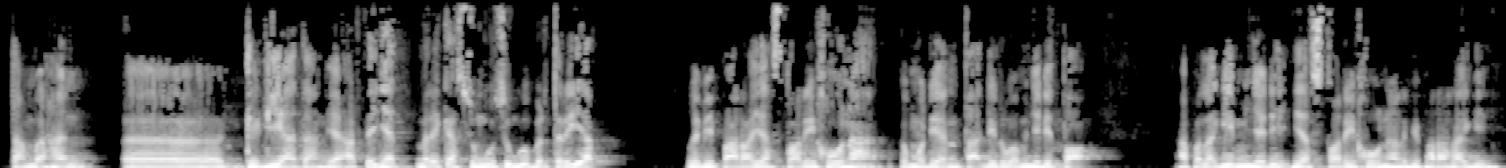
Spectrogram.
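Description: A man giving a sermon on Quran verses, explaining Arabic word forms slowly with many repetitions and rising sharply in pitch to stress a point. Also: warm tone. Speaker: Islamic preacher. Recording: slightly dull, muffled recording.

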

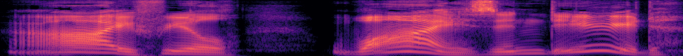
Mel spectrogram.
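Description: A man reading an audiobook, voicing an earnest, hopeful male scarecrow in a raised, loud voice. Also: sits high, sing-song, slow, dry recording, clean studio sound, pitched above the performer's own voice, heavily acted. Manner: bright, loud and eager. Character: eager, earnest male scarecrow, straw-stuffed. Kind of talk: audiobook character voice.

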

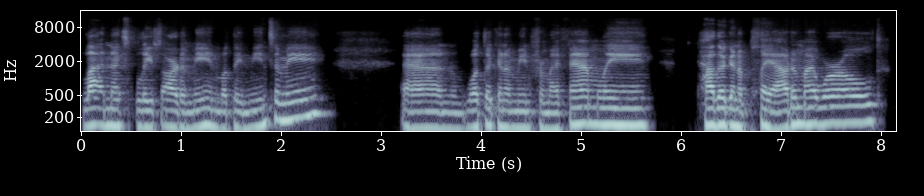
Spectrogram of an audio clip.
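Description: A man's voice: medium pitch, normal speed, highs cut off. Man, 30s, podcast guest, reflective, rambling, casual chat. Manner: reflective, rambling with many likes and restarts. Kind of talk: casual conversation.

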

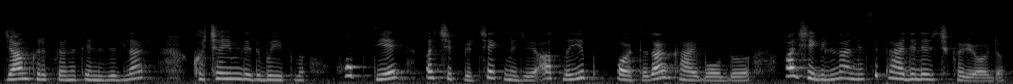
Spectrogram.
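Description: A woman with a high voice reads a children's storybook aloud. She narrates expressively and changes her pitch and loudness to voice each character. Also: lively intonation, moderate pace.

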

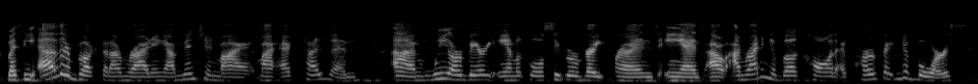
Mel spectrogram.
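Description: A woman's voice: mid-range voice, sharp tone. A woman in her forties who is losing her voice, chatting as an interview guest with many fillers and restarts. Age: 40s. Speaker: guest, motivational speaker. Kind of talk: casual interview chat. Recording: dull lo-fi sound.

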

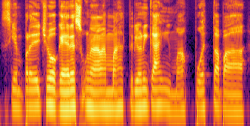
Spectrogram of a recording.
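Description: A man with a Puerto Rican accent hosting a casual podcast from a studio, talking loudly and animatedly and swearing freely. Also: medium pitch, level tone, a little fast, smooth, no room sound. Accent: Puerto Rican Spanish. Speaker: podcast host.

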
